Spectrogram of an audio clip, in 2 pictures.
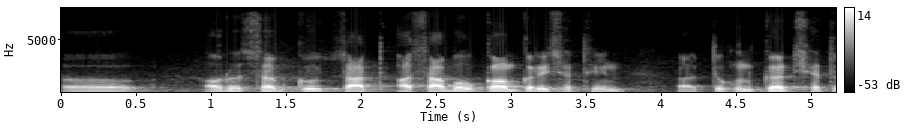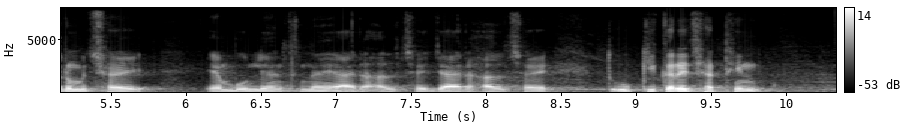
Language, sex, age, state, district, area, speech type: Maithili, male, 30-45, Bihar, Begusarai, urban, spontaneous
